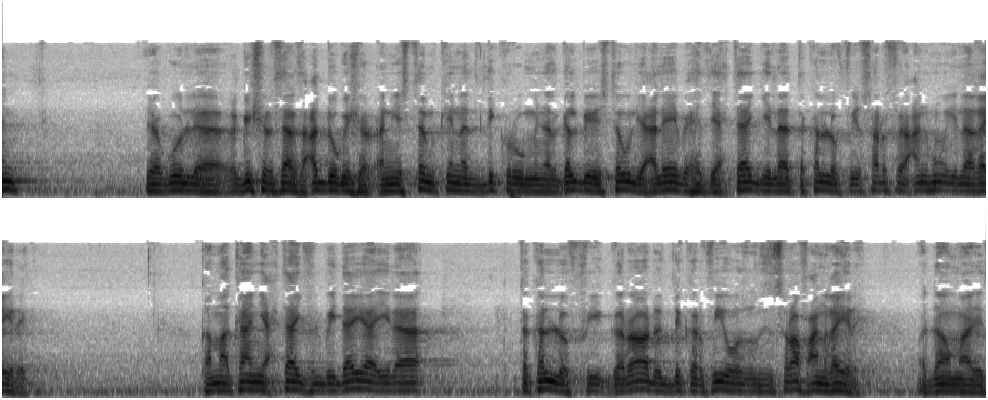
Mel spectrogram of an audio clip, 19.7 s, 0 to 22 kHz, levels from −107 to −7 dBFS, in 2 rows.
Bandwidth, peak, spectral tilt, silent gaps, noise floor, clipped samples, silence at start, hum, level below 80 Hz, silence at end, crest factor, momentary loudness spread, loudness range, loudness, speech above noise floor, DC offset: 11 kHz; 0 dBFS; -7 dB/octave; none; -41 dBFS; under 0.1%; 0 s; none; -42 dBFS; 0 s; 18 dB; 8 LU; 4 LU; -18 LUFS; 23 dB; under 0.1%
